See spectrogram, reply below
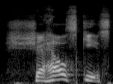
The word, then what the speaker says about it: Stahelski: And then, yes, yes, Chad Shadelsky, Stahelski, I never say his name right, says they've had talks about adding best stunts category to the Oscars.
